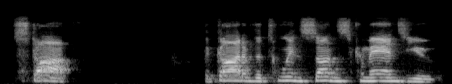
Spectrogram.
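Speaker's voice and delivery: grand, commanding, godlike proclaiming delivery. Hidden at the top of the tower so they can't see you, yell in a deep voice. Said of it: "yell in a deep voice".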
